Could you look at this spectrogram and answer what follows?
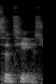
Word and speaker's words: Tatis: it and then um fernando tati is it fernando tatis um it's to tease junior yes just to tease those those should be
